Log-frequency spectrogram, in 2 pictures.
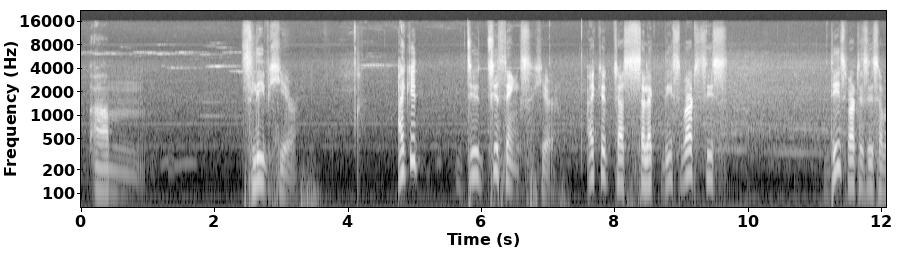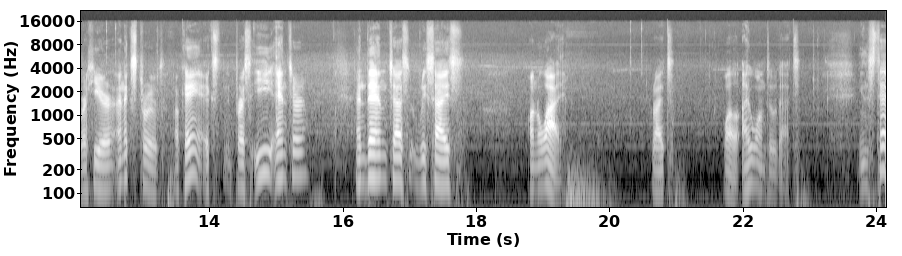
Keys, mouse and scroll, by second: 6.4 c, 9.6-11.4 right drag, 10.6 c, 12.7-14.1 right drag, 13.4 e, 14.1 click, 15.1 Return, 16.3 s, 21.6 ctrl+z, 23.2 a, 24.0 b.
